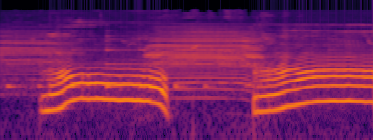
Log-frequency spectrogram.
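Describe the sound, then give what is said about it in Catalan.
A person imitates a cow mooing while watching a herd of grazing cows: two long, drawn-out low moos with a rising, wavering pitch, separated by a brief pause, fairly loud with no other talk. “Caram, …, saps parlar com una vaca.”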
